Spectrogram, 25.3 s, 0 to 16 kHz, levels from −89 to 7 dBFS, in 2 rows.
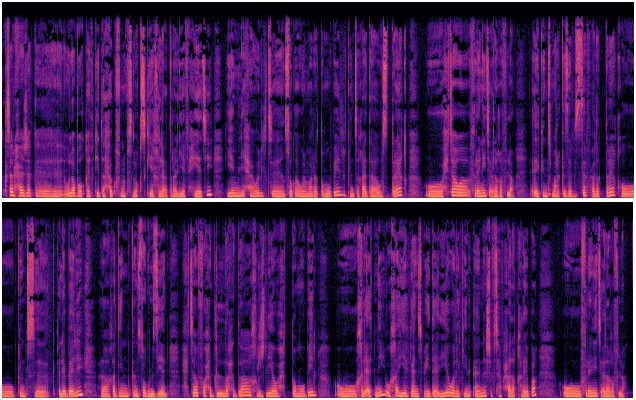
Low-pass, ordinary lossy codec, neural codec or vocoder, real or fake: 14.4 kHz; none; none; real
